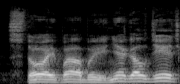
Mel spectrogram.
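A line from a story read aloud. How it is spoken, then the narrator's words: Loud booming bass shout. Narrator (Russian): крикнул он, покрывая сразу своим басом их голоса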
